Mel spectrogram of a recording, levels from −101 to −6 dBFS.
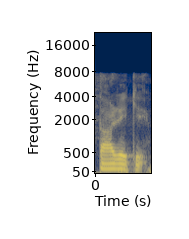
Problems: constant background noise, low volume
